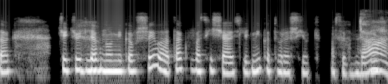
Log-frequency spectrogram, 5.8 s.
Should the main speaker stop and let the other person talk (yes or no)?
yes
